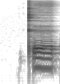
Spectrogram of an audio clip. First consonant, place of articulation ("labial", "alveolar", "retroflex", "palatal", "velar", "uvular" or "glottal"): velar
